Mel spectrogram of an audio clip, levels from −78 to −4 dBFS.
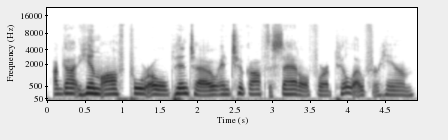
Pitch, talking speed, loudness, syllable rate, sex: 175 Hz, 205 wpm, -20 LUFS, 4.2 syllables/s, female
